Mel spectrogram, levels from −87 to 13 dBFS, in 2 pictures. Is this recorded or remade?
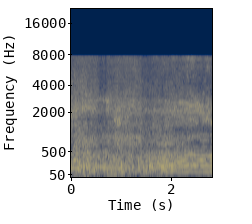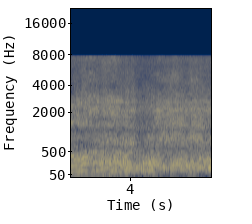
remade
